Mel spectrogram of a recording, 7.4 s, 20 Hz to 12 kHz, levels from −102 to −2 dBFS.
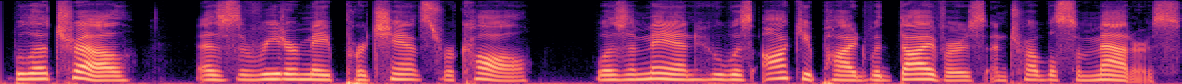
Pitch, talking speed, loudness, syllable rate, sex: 195 Hz, 145 wpm, -18 LUFS, 5.0 syllables/s, female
